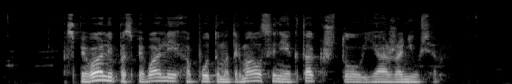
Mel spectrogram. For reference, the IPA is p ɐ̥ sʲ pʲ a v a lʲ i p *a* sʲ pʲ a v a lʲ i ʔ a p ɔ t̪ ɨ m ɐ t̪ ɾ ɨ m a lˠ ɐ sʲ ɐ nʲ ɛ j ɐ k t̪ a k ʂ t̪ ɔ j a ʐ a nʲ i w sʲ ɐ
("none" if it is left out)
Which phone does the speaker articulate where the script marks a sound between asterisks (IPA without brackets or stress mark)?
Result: ɐ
